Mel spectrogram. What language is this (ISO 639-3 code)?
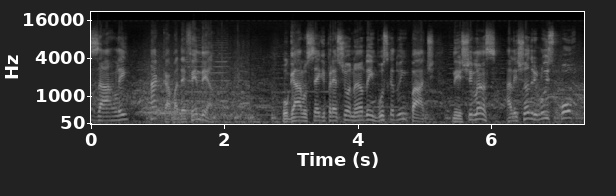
por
